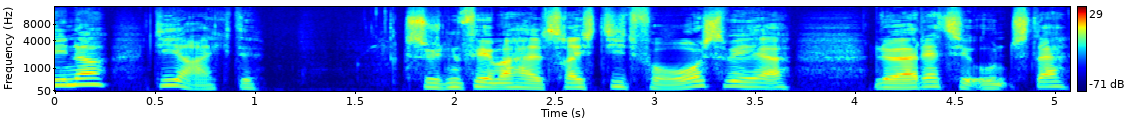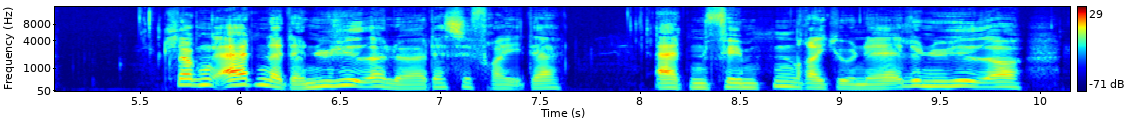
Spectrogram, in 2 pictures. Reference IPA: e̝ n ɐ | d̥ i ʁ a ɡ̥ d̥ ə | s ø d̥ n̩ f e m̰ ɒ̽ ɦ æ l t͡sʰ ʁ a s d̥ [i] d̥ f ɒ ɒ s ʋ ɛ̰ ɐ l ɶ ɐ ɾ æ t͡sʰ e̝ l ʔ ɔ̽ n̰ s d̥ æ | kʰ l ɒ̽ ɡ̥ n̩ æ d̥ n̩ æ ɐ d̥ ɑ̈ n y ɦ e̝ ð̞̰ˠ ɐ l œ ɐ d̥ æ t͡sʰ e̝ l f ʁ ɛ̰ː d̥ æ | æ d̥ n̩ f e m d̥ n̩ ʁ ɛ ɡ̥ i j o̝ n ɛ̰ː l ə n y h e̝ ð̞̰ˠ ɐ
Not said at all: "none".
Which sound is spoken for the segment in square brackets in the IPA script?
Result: i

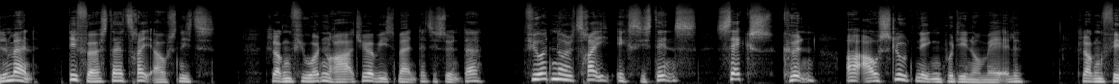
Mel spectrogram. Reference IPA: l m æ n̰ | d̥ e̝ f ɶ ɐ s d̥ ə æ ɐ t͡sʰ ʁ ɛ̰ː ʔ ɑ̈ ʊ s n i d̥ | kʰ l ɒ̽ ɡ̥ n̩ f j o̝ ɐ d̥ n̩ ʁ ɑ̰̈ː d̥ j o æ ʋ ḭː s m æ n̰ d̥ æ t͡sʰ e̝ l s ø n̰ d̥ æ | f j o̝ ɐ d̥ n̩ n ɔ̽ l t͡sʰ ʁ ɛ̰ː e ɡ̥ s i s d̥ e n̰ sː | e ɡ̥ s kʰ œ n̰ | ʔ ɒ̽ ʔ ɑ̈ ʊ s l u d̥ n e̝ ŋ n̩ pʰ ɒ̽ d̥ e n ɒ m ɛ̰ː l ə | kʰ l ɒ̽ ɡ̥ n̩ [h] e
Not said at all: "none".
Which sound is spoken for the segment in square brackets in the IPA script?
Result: f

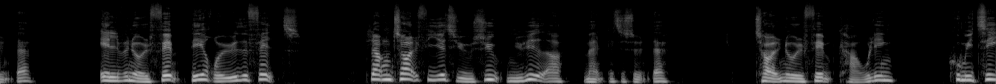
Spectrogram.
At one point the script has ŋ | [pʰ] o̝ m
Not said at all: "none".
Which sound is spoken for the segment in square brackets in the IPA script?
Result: kʰ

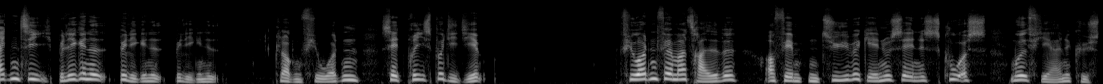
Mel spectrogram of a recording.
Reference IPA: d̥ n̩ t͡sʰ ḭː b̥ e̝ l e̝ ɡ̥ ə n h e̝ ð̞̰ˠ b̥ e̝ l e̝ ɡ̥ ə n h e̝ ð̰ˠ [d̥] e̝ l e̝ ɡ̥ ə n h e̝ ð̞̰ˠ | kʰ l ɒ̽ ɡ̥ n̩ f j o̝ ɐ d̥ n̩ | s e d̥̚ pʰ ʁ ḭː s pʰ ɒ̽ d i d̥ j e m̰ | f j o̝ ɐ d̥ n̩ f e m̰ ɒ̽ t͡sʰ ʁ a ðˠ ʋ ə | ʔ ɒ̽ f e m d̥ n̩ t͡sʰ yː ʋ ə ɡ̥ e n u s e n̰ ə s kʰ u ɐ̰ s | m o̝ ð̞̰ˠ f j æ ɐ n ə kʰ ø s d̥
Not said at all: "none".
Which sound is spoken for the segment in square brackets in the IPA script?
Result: b̥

